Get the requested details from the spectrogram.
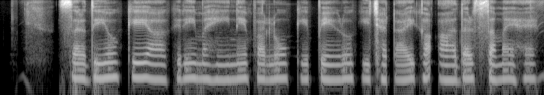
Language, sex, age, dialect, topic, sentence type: Hindi, female, 18-24, Awadhi Bundeli, agriculture, statement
